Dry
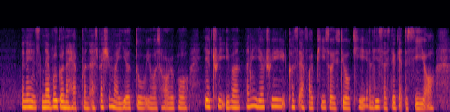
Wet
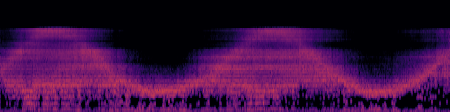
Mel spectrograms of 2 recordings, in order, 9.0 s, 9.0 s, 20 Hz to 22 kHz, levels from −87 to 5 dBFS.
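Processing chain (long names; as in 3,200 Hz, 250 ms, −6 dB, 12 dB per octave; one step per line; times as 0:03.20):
spectrum smeared in time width 608 ms
high-pass filter 71 Hz 12 dB per octave
flat-topped bell 2,400 Hz −13 dB 2.6 octaves
feedback delay with all-pass diffusion 702 ms, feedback 43%, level −10 dB
auto-filter low-pass sine 0.23 Hz 420–6,600 Hz
gate on every frequency bin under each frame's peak −30 dB weak
comb filter 5.1 ms, depth 98%
envelope flattener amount 70%
level +5.5 dB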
